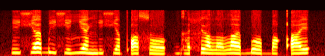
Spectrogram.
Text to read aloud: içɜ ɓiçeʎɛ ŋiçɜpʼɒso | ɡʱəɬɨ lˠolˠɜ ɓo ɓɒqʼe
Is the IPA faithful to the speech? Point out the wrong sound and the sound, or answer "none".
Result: none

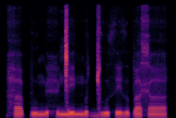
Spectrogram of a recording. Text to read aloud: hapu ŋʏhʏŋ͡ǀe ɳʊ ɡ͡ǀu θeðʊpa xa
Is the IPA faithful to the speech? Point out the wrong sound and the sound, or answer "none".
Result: ɳ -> ŋ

